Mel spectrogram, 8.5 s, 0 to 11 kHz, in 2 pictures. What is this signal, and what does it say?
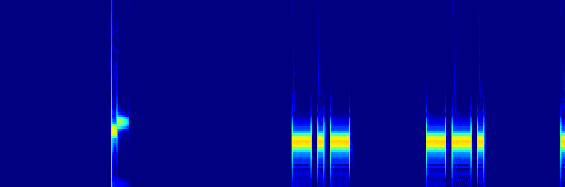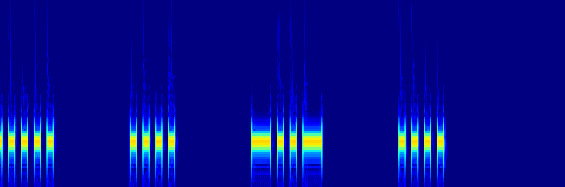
Morse code, heard as a keyed tone, about 25 wpm, spaced as for 12 wpm, 700 Hz. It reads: KG5HXH
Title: USA Call Signs - 6 Characters - 4x Character Spacing - 25wpm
